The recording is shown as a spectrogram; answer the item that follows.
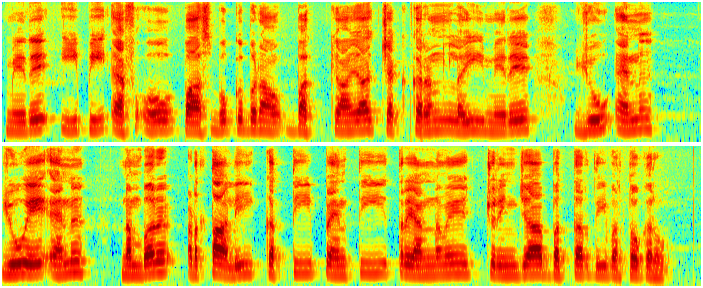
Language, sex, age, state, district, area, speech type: Punjabi, male, 30-45, Punjab, Amritsar, urban, read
